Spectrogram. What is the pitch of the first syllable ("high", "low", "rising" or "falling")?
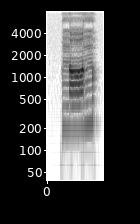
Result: rising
